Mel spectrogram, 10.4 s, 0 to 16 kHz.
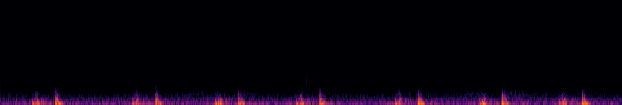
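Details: Slow, steady normal heart sounds at the tricuspid area, about 42 beats a minute, with paired lub-dub beats and quiet gaps between them.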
